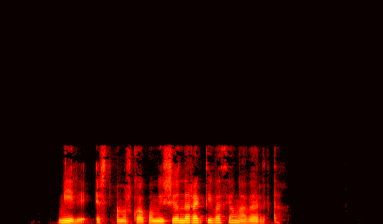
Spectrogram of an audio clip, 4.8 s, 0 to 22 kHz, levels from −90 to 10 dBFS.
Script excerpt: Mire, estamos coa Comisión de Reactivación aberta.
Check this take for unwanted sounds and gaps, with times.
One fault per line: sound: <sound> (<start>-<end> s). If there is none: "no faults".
sound: dropout (1.4-1.5 s)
